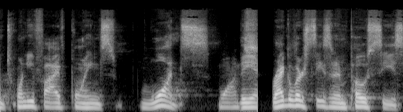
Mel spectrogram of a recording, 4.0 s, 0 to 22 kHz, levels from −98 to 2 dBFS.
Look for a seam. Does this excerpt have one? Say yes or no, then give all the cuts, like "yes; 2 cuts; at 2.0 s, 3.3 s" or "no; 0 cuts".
yes; 1 cut; at 2.6 s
